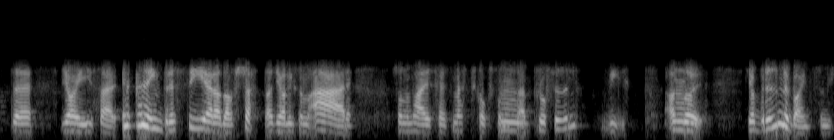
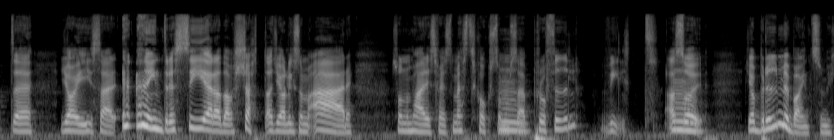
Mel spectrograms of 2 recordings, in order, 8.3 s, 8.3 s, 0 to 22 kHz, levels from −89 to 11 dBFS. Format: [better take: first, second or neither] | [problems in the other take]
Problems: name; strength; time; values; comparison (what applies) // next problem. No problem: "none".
second | phone-call audio; poor line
